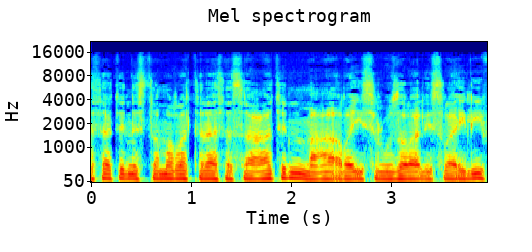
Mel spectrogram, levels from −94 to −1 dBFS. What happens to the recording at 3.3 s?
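Nothing goes wrong at 3.3 s: the audio plays through that moment intact, with no dropout, click, distortion or other fault.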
